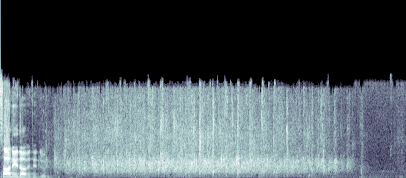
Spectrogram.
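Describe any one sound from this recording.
An audience applauds in a large hall, then the clapping fades away.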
